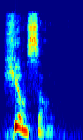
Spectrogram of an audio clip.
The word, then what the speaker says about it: Hyosung: The proper pronunciation that I found was Hyosung.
